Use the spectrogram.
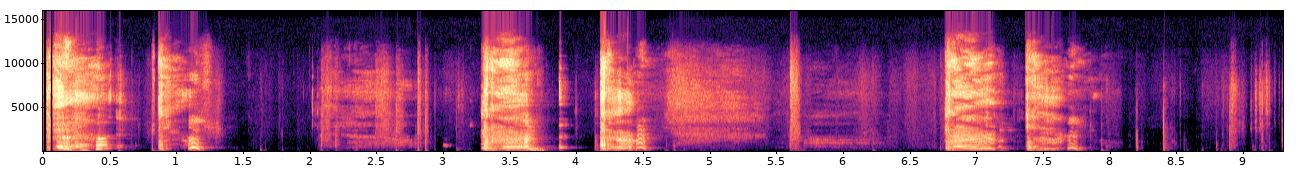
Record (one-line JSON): {"three_cough_length": "9.3 s", "three_cough_amplitude": 29076, "three_cough_signal_mean_std_ratio": 0.34, "survey_phase": "beta (2021-08-13 to 2022-03-07)", "age": "65+", "gender": "Female", "wearing_mask": "No", "symptom_cough_any": true, "symptom_runny_or_blocked_nose": true, "symptom_shortness_of_breath": true, "symptom_fatigue": true, "symptom_onset": "7 days", "smoker_status": "Ex-smoker", "respiratory_condition_asthma": true, "respiratory_condition_other": false, "recruitment_source": "REACT", "submission_delay": "1 day", "covid_test_result": "Negative", "covid_test_method": "RT-qPCR", "influenza_a_test_result": "Negative", "influenza_b_test_result": "Negative"}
